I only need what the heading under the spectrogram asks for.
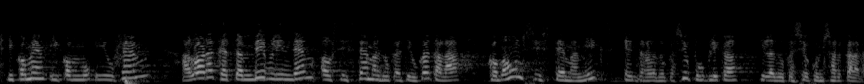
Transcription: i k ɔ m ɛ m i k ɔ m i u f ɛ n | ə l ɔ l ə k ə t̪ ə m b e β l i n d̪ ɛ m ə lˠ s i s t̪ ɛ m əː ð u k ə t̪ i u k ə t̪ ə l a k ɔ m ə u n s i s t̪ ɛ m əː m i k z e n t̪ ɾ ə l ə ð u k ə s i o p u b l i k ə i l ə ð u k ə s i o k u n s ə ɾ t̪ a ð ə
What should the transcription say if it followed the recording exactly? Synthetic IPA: i k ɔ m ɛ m i k ɔ m i u f ɛ m | ə l ɔ ɾ ə k ə t̪ ə m b e β l i n d̪ ɛ m ə lˠ s i s t̪ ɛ m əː ð u k ə t̪ i w k ə t̪ ə l a k ɔ m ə u n s i s t̪ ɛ m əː m i k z e n t̪ ɾ ə l ə ð u k ə s i o p u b l i k ə i l ə ð u k ə s i o k u n s ə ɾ t̪ a ð ə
